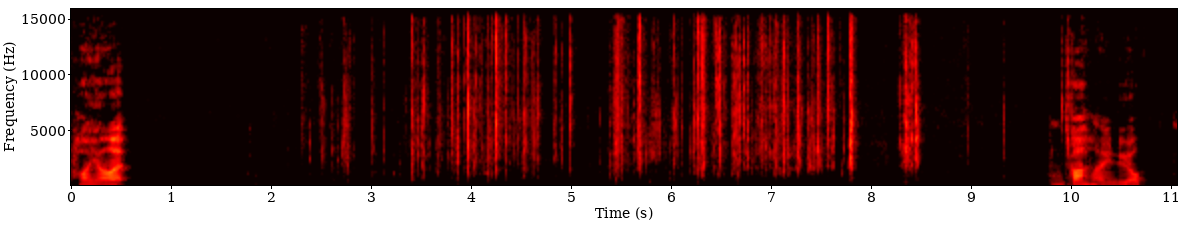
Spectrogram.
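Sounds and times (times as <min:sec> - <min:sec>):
plastic wrapper crinkling: 0:02.2 - 0:10.1.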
